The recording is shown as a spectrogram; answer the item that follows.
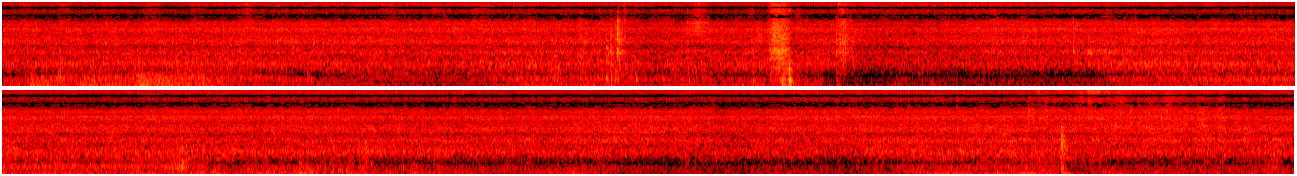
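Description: Small lead-welding gas torch flame running faintly as a lead pipe is welded to its lead base, with a brief sharp tap about ten seconds in.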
